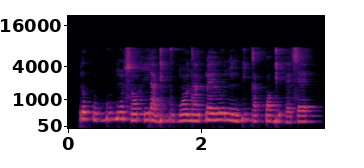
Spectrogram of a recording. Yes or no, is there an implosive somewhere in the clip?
no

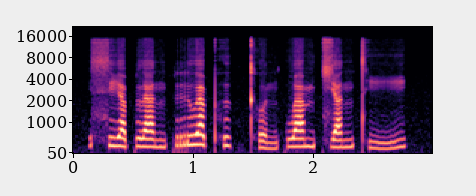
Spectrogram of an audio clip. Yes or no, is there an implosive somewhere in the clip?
no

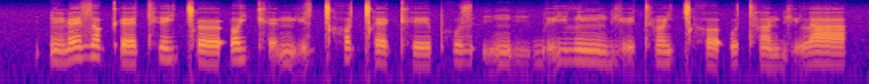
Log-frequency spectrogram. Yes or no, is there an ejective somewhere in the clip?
yes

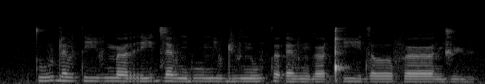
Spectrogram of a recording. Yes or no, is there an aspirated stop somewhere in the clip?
no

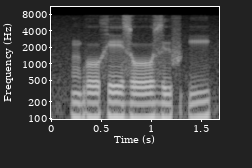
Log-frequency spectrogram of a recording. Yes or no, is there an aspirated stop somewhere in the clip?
no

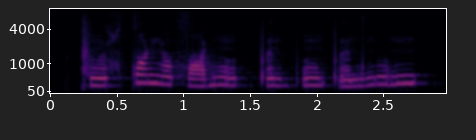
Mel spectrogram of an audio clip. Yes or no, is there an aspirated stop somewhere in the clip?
no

